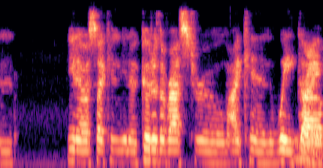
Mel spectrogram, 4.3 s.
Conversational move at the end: listening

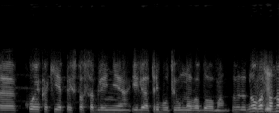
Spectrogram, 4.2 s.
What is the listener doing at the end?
listening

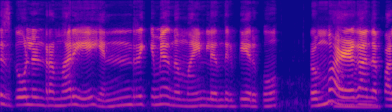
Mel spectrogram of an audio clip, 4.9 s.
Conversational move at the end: listening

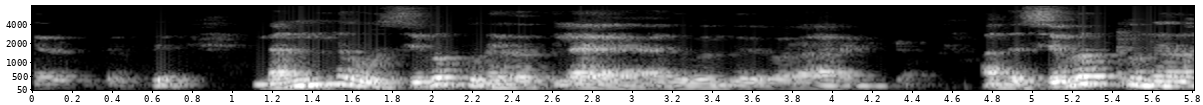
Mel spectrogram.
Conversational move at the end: listening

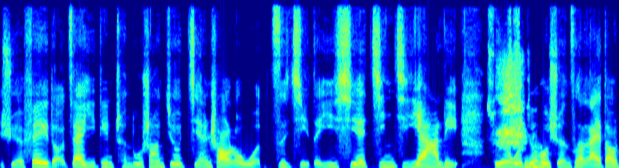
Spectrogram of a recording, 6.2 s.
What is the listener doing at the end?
listening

